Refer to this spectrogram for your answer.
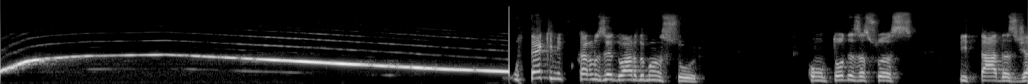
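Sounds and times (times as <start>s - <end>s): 
siren sound effect wail: 0.0s - 5.1s
speech: 5.4s - 7.1s, 8.1s - 10.2s.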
